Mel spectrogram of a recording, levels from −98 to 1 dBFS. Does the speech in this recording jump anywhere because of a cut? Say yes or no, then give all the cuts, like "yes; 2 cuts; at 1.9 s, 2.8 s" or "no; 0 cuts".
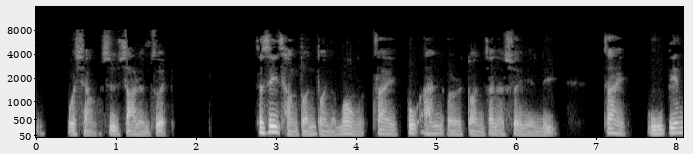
yes; 1 cut; at 2.5 s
